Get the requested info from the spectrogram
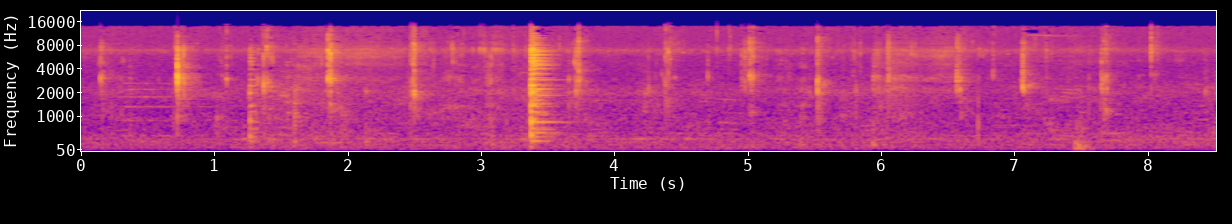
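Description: Close-up eating sounds of a person chewing with the mouth near the microphone: many short wet clicks and smacks at uneven intervals. One louder sharp sound comes about three and a half seconds in.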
